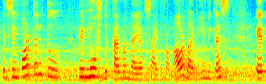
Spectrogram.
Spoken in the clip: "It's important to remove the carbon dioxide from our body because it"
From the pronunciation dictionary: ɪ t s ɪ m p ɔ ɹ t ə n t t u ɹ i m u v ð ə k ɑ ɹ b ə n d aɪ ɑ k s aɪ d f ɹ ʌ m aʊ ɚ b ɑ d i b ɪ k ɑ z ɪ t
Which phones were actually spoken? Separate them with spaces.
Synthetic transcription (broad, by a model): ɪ t s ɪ m p ɔ ɹ t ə n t t u ɹ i m u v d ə k ɑ ɹ b ə n d aɪ ɑ k s aɪ d f ɹ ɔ m aʊ ɚ b ɑ d i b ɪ k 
